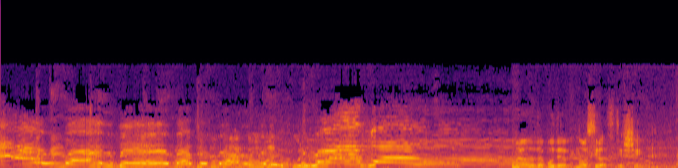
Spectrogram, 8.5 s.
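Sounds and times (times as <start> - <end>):
20-month-old child whimpering and crying: 0.0 - 6.4
speech: 0.6 - 1.6, 2.6 - 5.0, 6.4 - 8.4.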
